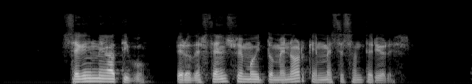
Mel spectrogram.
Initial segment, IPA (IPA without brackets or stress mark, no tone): s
